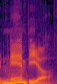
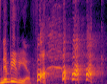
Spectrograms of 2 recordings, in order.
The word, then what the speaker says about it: Namibia: Oh, I'm pronouncing this really wrong, aren't I? Namibia. It's Namibia.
